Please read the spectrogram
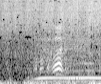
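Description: A drawn-out, low human call held on one pitch for about a second and a half, starting about half a second in: a drover's call urging a string of tethered pack animals on. Wind rumbles on the microphone throughout.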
